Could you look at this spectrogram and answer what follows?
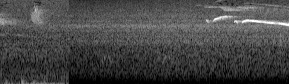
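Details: Noisy rustling stops abruptly, then a quiet gap follows. A Blue-winged minla then gives a thin, high, sustained whistle that rises briefly, holds, and gradually falls in pitch.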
